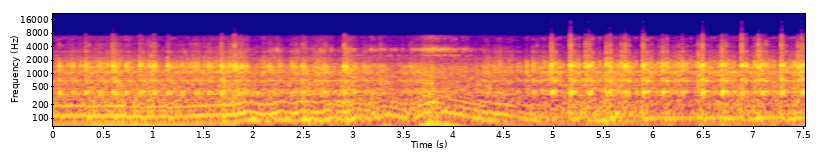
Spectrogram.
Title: Om605 knocking sound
